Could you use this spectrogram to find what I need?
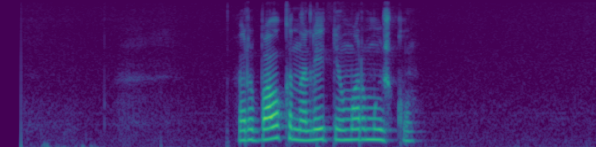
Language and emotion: Russian, neutral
